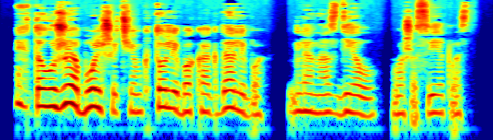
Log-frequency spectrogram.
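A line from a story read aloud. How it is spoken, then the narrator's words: Whispered. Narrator (Russian): прошептала Лана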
